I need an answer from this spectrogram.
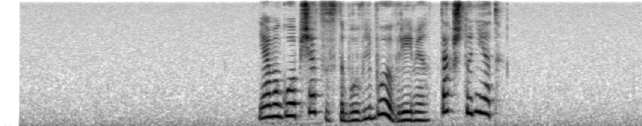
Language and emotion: Russian, positive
